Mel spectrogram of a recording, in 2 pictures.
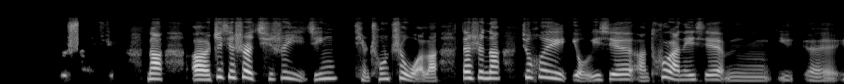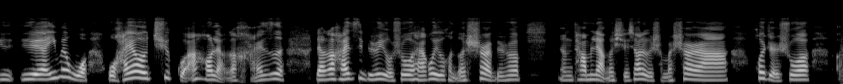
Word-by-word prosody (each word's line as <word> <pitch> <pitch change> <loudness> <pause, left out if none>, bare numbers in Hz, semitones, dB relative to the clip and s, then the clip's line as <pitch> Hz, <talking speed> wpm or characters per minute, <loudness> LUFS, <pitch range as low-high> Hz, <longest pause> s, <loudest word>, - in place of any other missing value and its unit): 序 - - -63 1.5
那， 255 -1 +8 0.3
呃， 220 0 +8
这 345 - +3
些 320 -1 +2
事 335 - +3
儿 300 - +9
其 250 0 -4
实 290 +4 -3
已 235 -6 -8
经 260 +5 -5
挺 195 - -9
充 250 +9 -4
斥 275 0 -1
我 - - +1
了， 160 +1 +1 0.2
但 295 0 +6
是 300 +1 +1
呢， 280 -1 +5 0.2
就 320 -1 -2
会 300 -6 +1
有 - - -3
一 - - -3
些 235 +2 +1
呃， 170 -5 -5
突 335 - -4
然 300 -8 +5
的 215 - -6
一 220 - -1
些 220 -1 -1
嗯， 175 -1 -13
预 - - -16
呃， 175 -2 -7
预 225 -2 -11
约， 235 0 +3
因 295 - -3
为 345 - 0
我 195 - 0 0.2
我 200 - 0
还 235 - +1
要 295 0 +6
去 285 +3 -5
管 275 - -1
好 220 -4 +1
2 220 - -2
个 - - -5
孩 185 +2 -8
子， 245 -1 -3 0.3
2 215 0 +1
个 245 - +6
孩 235 +1 +4
子 270 +2 -9
比 230 - -8
如 230 - -3
说 245 - 0
有 180 - -2
时 185 - -8
候 225 - +1
还 200 -2 0
会 250 -1 +1
有 215 - -1
很 205 - -11
多 195 - -5
事 260 +5 -2
儿， 225 -4 +3
比 - - -11
如 190 - -10
说， 215 0 -2 0.4
嗯， 200 - -11
他 215 +1 -1
们 225 - -5
2 215 - +2
个 195 - -8
学 180 0 -6
校 240 +6 0
有 220 - -3
什 170 -2 -11
么 180 - -9
事 245 +6 -4
儿 225 -2 +4
啊， 200 0 +3 0.2
或 285 - 0
者 165 - -3
说， 220 +4 +1 0.2
呃 - - -18
225 Hz, 290 characters per minute, -21 LUFS, 205-260 Hz, 1.5 s, 儿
